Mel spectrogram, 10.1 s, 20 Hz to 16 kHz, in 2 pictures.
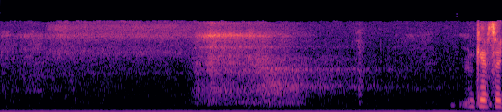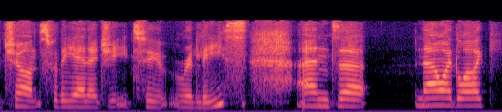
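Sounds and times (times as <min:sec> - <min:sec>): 
slow comfortable breath during a guided relaxation exercise: 0:00.0 - 0:04.6, 0:07.5 - 0:08.1
speech: 0:04.8 - 0:10.0.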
